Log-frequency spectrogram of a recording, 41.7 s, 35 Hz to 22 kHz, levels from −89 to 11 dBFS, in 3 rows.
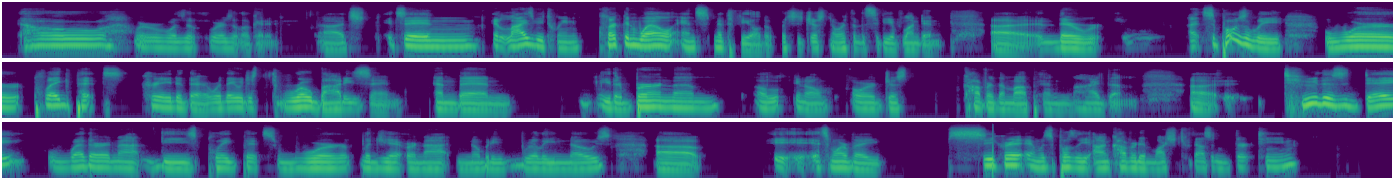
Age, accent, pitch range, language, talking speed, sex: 30-49, American, 110-135 Hz, English, 130 wpm, male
